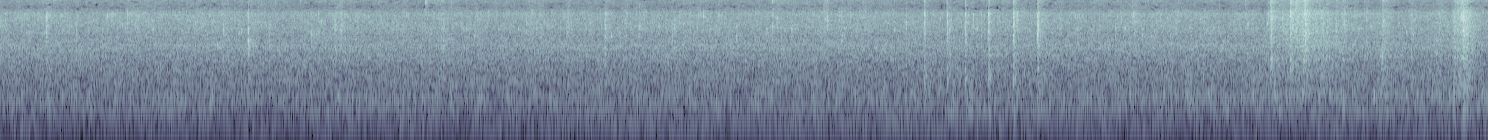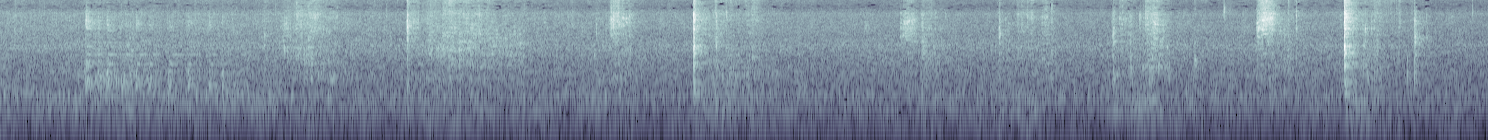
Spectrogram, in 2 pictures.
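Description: Ground pork and tomato sauce sizzling steadily in a stainless frying pan. Scattered clicks and knocks of utensils come in the second half, the loudest near the end as a spatula starts stirring the sauce.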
